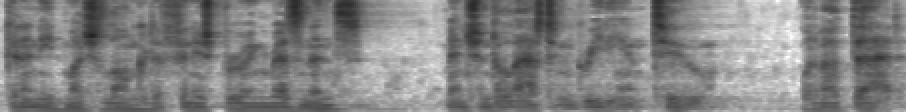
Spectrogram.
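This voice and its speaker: An actor with an American accent playing a gruff, stoic middle-aged monster hunter in a game, gravelly and deadpan, speaking in clipped sentences. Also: male voice, low-pitched, fairly quick, slight background noise, natural voice. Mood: dry, terse. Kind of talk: video game cutscene acting. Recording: loud music underneath.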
